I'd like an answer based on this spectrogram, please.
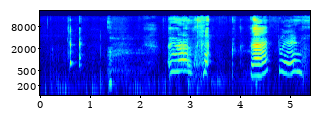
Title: Hiccups and babbling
